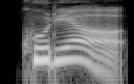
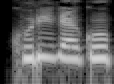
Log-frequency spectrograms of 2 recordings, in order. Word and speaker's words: 고려: 려가 아니라 리라고 있습니다 고려 고려가 아니라 고리라고 발음해야 올습니다 고구려 고구리 역시 고려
